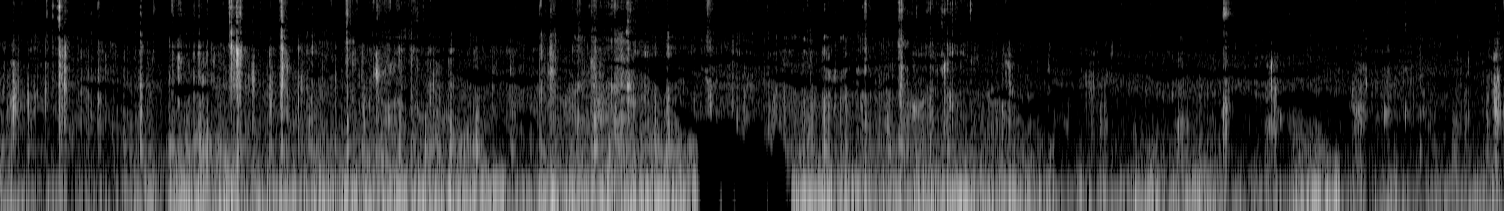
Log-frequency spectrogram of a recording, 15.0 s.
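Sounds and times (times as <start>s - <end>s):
person chewing with mouth clicks: 0.0s - 15.0s
low hum: 7.9s - 15.0s.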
